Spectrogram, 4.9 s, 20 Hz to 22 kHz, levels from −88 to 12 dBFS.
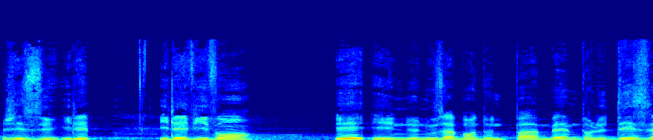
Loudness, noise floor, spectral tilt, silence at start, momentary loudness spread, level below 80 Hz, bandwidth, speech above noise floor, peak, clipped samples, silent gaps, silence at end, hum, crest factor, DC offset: -32 LUFS; -59 dBFS; -6.5 dB/octave; 0 s; 9 LU; -74 dBFS; 16 kHz; 28 dB; -16 dBFS; under 0.1%; none; 0 s; none; 16 dB; under 0.1%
